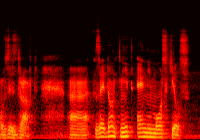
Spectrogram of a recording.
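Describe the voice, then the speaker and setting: Pitched fairly low, a man speaks at a very slow pace with ordinary pitch variation. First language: not English. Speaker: gaming strategy youtuber. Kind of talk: tutorial. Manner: halting, many fillers and restarts.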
